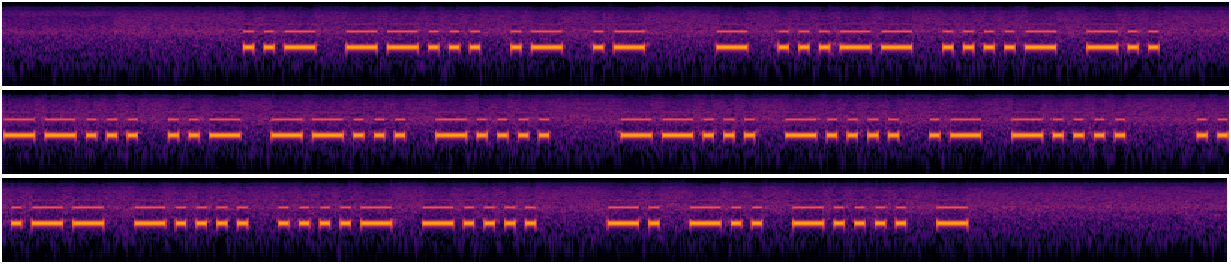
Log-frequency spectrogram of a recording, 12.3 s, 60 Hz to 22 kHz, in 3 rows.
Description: Morse code (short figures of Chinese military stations), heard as a keyed tone, machine-sent, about 35 wpm, 920 Hz. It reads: 2711 0348 7276 7616 3646 9860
